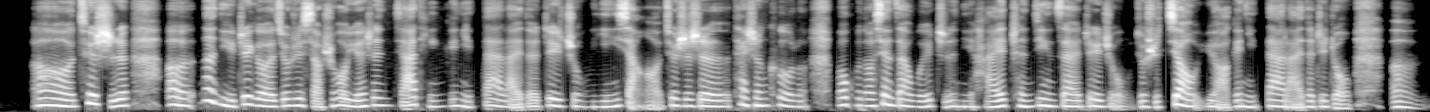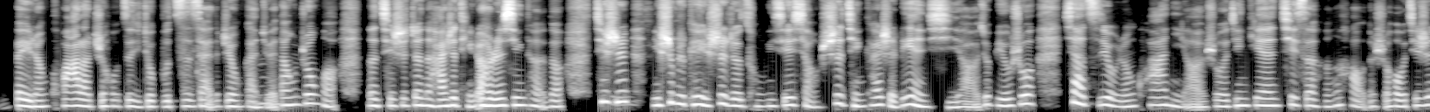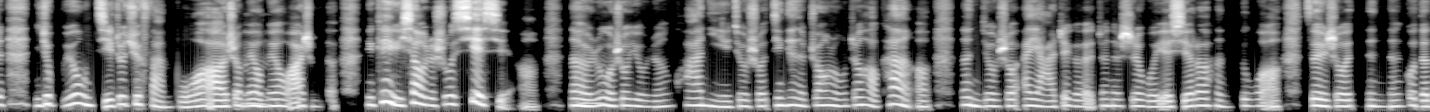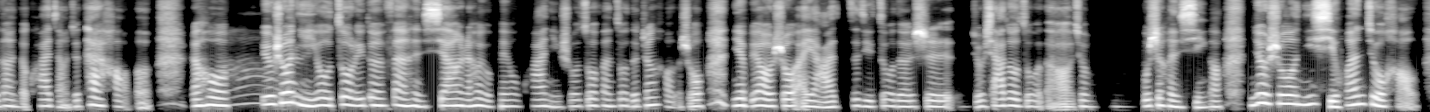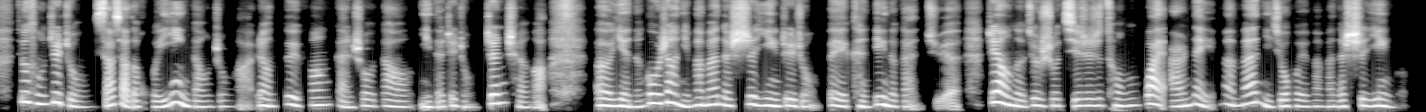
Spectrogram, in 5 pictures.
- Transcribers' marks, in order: other background noise
- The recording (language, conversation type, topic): Chinese, advice, 为什么我很难接受别人的赞美，总觉得自己不配？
